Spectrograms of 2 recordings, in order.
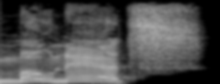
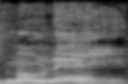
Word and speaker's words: Monet: van goghs and the monettes you always say his name it's monet that's not funny that's the way you say it well monet monet james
